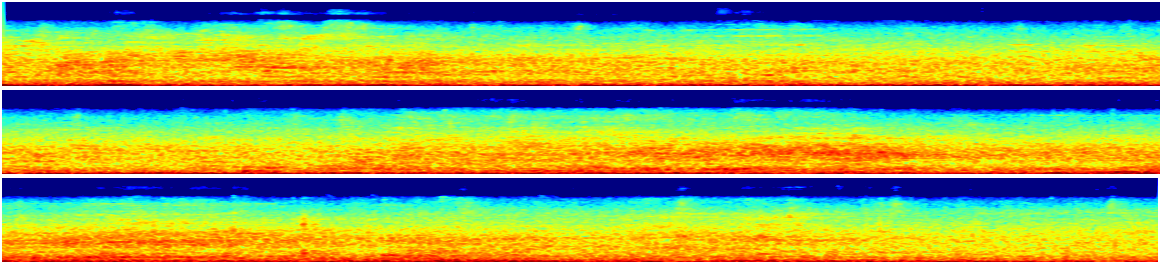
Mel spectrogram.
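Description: Wind rumbles across outdoors.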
